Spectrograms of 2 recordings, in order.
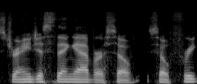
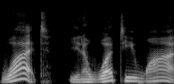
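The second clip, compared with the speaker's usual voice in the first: mock irritated, annoyed yell; 3 semitones higher than usual. Retelling answering a voice that called through the closet at night: retelling own scream. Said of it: "I'm screaming back".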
